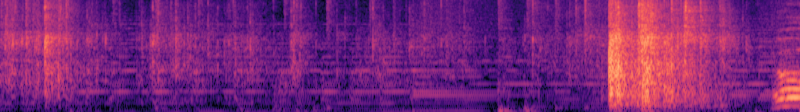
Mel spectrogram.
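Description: Cardboard jigsaw puzzle pieces tipped out of a plastic bag, landing on the table in a short, loud clatter about three seconds in, over background music.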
